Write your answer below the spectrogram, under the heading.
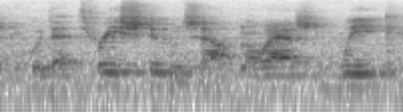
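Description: A man in an American accent keeps a moderate pace while noticeable background noise runs underneath. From US Midwest. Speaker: vocational program instructor. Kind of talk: orientation talk. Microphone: camera far.

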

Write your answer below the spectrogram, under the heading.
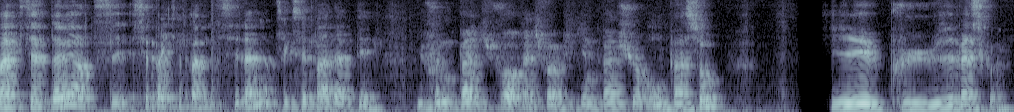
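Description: Amid audible room echo, a man speaks at a fairly quick pace and fairly high pitch with lively intonation. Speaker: RC hobbyist; RC hobby streamer. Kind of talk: casual chat. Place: workshop.

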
